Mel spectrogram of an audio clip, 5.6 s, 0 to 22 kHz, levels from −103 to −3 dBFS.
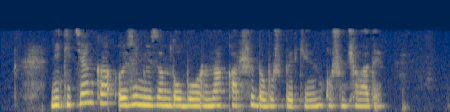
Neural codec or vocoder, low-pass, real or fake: none; 7.2 kHz; real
